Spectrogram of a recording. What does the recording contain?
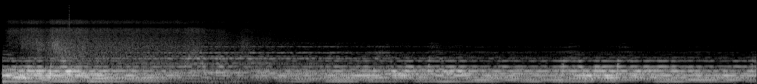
space hit
pad, space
